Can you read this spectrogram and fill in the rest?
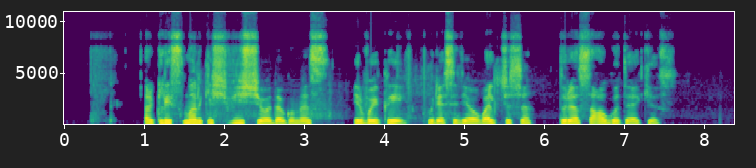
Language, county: Lithuanian, Klaipėda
